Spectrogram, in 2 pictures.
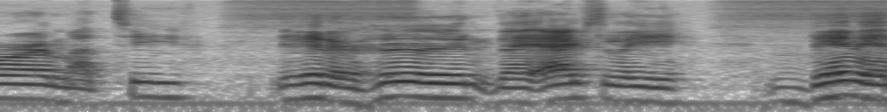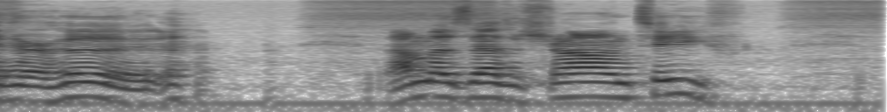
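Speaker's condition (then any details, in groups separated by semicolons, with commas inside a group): Duchenne muscular dystrophy; spinal curvature surgery, steroids when young, uses wheelchair; full-time bipap-like ventilator, steroids affected breathing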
